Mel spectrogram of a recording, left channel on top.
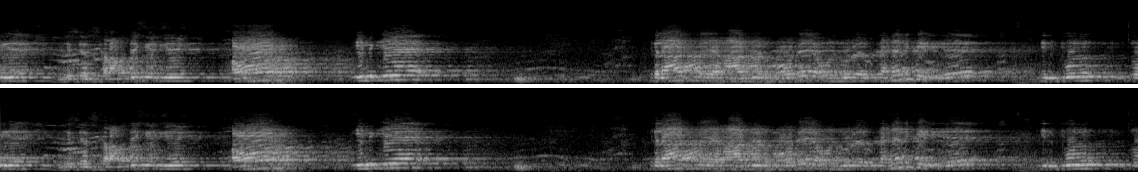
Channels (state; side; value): normal; both; correlation 0.45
